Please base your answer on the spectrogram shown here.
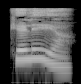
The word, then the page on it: ಕಾಳೇಯ: Kannada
